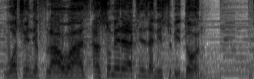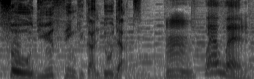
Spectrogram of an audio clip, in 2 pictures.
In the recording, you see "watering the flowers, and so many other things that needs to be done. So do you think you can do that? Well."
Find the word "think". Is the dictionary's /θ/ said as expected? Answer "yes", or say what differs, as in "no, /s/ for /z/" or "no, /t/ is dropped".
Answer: yes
